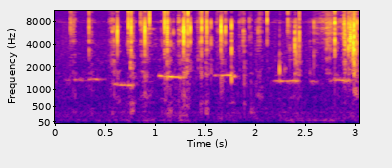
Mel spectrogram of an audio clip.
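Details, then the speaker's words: Remington hair straightener (code 9600) plugged in after its cord was replaced: quiet, irregular crackles, sharp clicks and thin high tones. A short on the circuit board is suspected; not confirmed. "มันเสียงช็อตนะะไม่รู้เพื่อนๆจะได้ยินรือเปล่าเดี๋ยวผมถอดก่อนดีกว่าเหมือนมีเสียงช็อตอยู่ช่วงนี้อยู่นะครับทั้งๆที่สายใหม่แล้วนะอันนี้น่าจะเป็นการช็อตลงบอดนะครับ"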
